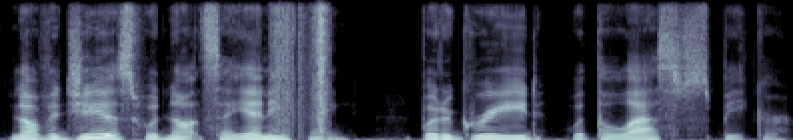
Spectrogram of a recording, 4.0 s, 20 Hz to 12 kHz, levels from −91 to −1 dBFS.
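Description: From 1.34 to 1.66 s, a dense, uneven scratching and rustling sits over the speech, roughly 10 dB below it. This is cable scratch noise, likely from a worn cable, connector or control being moved, its contact resistance fluctuating rapidly.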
